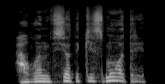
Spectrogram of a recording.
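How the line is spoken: Breathless boy's whisper. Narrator (Russian): шептал, чуть дыша, мальчик

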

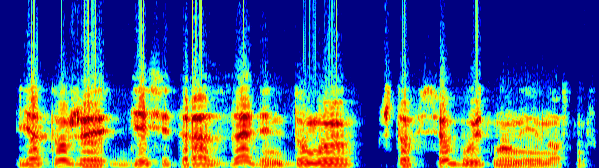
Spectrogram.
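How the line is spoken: Plain. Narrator (Russian): сказал Штирлиц

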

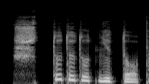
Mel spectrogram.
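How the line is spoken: Muttering. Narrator (Russian): пробормотала я

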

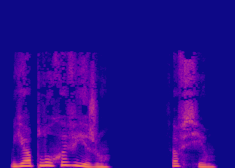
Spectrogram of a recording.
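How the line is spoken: Sad drawl. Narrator (Russian): грустно протянул он

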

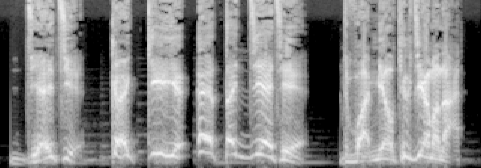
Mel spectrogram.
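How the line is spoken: Growled. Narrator (Russian): рыкнул он

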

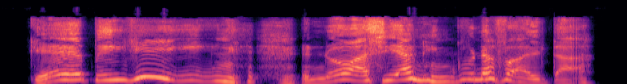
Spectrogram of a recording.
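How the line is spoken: Shrill old woman's voice. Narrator (Spanish): repuso la anciana Hepzibah con voz chillona

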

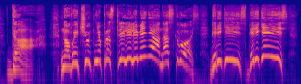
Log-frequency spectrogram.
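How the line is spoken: Shout. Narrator (Russian): крикнул Лаюрьер

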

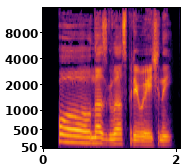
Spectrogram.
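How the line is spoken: Laughing again, young woman. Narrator (Russian): снова хохотнула девица

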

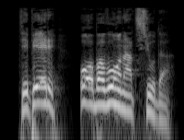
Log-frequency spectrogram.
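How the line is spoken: Growled. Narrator (Russian): прорычал он

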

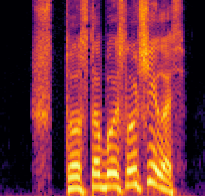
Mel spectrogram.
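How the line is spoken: Shouted. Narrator (Russian): крикнул

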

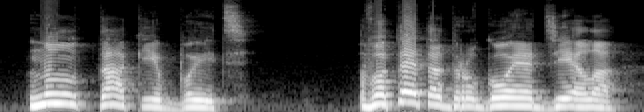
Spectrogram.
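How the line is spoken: Sudden cheerful. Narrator (Russian): Тегран Келл вдруг весело сказал

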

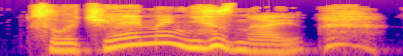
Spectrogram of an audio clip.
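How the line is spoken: Laughing. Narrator (Russian): засмеялась я

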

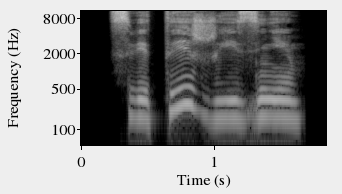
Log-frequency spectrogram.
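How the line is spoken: Forced out. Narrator (Russian): выдавила я

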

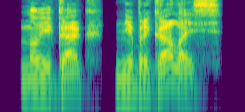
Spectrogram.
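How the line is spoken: Curious snort. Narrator (Russian): С интересом хмыкнул мой собеседник

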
